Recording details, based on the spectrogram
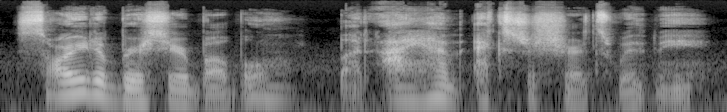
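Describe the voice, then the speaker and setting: A man's voice: mid-range voice, big pitch swings, moderate pace, vocal fry, a little mellow, slightly rough, full character voice. A man playing a sarcastic, irritable office rival who taunts and scoffs, in a scripted boyfriend audio roleplay. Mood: irritated. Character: snarky, irritable male office rival, teasing and combative.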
